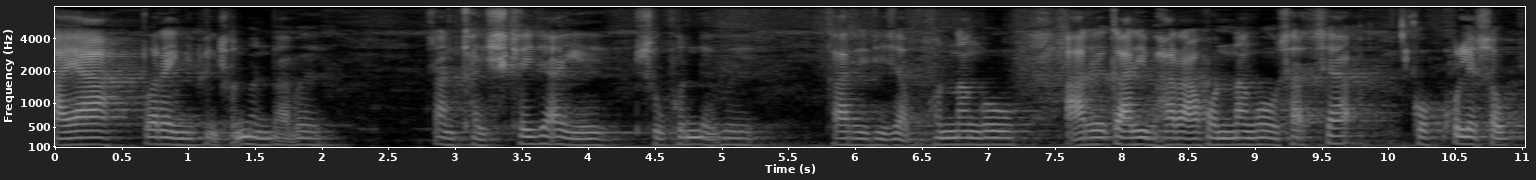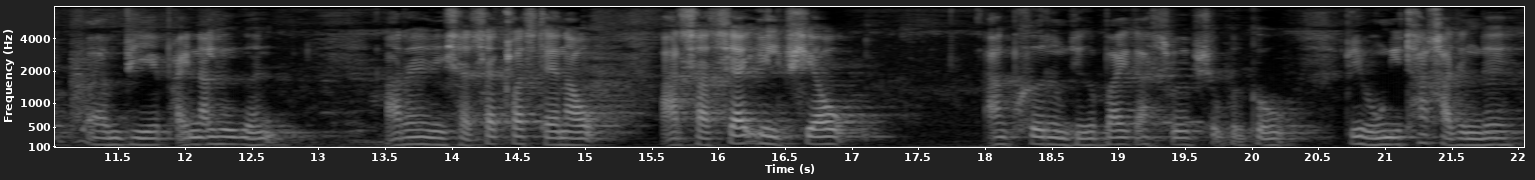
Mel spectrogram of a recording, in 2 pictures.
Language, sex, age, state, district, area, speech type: Bodo, female, 60+, Assam, Kokrajhar, rural, spontaneous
